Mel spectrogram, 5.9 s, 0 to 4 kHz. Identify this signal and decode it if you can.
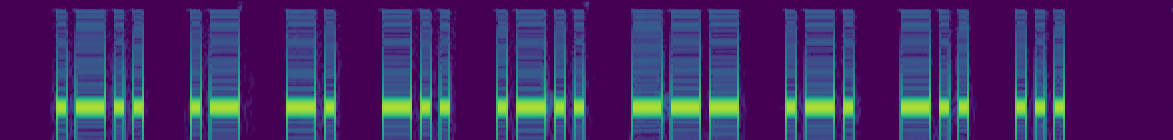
Morse code, heard as a keyed tone, about 25 wpm, spaced as for 20 wpm, 550 Hz. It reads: LANDLORDS
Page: news headlines in morse code at 20 wpm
